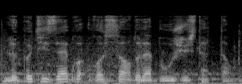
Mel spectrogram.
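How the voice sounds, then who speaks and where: A man narrates a nature documentary in a fairly low voice. His delivery is measured and expository, telling a story as he explains. Music plays clearly behind him.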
